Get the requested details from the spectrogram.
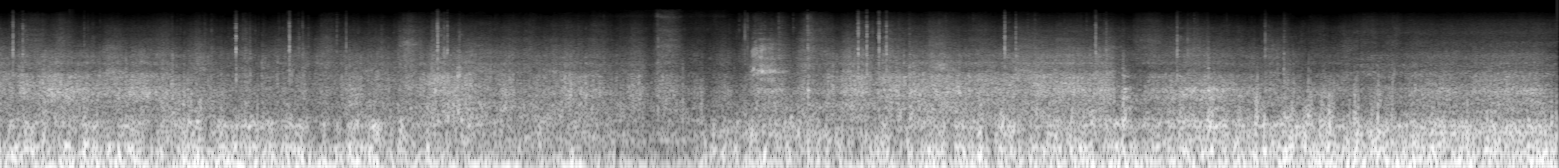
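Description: Bicycle tyres crunch over packed snow.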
